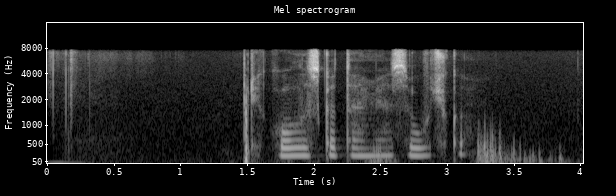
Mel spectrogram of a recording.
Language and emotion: Russian, neutral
